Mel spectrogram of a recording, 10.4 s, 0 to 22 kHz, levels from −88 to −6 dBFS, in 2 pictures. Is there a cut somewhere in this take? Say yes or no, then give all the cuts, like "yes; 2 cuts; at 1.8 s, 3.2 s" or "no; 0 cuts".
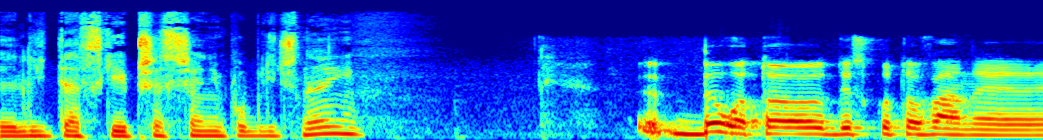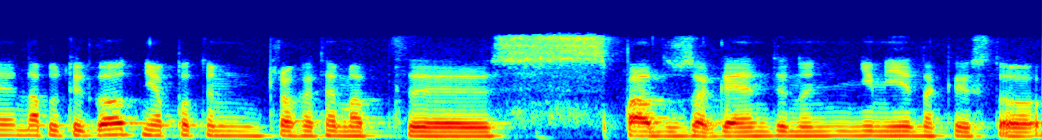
yes; 2 cuts; at 5.4 s, 6.8 s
